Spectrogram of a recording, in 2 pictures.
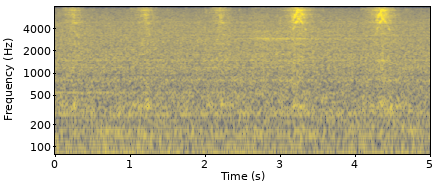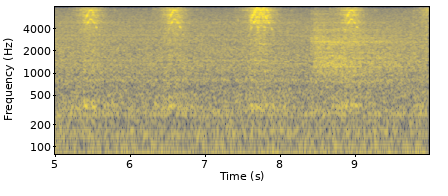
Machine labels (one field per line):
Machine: slide rail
